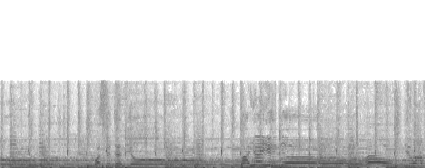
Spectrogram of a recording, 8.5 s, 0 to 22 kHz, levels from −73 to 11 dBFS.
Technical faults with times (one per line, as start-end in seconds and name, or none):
none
